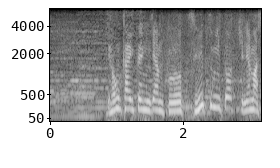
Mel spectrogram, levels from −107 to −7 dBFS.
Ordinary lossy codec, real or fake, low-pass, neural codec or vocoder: Opus, 16 kbps; fake; 5.4 kHz; codec, 16 kHz, 1 kbps, X-Codec, HuBERT features, trained on general audio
